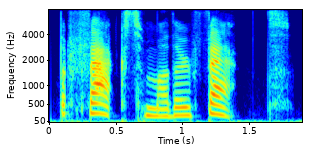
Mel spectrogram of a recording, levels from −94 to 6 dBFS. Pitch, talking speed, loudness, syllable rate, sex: 215 Hz, 125 wpm, -21 LUFS, 2.9 syllables/s, female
